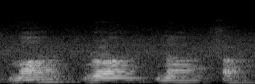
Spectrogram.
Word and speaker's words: Maranatha: So we say it like this, 4 syllables: Ma, Ra, Na, Tha.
